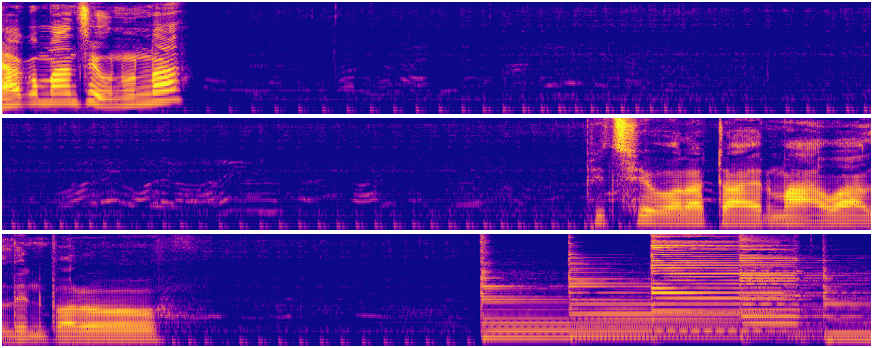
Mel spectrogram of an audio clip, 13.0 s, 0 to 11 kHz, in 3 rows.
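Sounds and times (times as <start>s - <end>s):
motorcycle engine running: 0.0s - 12.8s
faint voices: 1.0s - 11.1s.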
